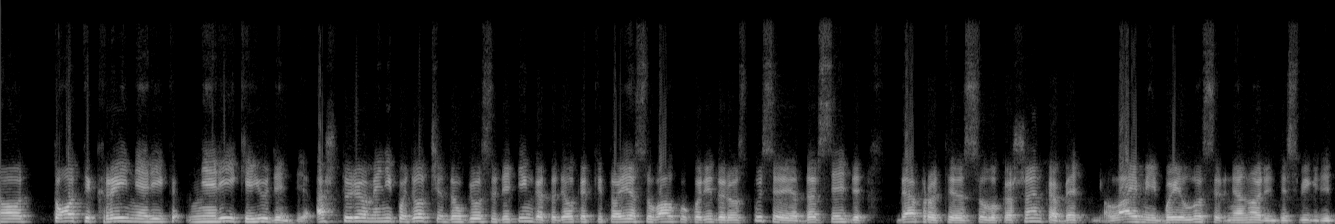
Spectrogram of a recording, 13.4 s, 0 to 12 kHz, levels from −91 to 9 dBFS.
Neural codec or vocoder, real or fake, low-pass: none; real; 10.8 kHz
